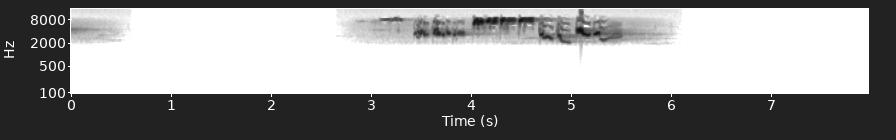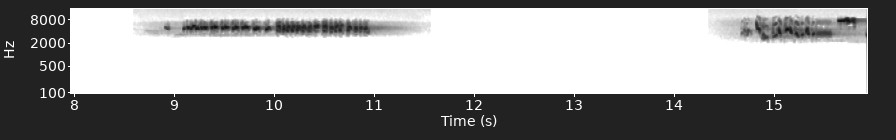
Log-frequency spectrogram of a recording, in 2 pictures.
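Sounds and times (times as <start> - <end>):
European robin singing: 3.1 - 5.6, 8.9 - 11.0, 14.7 - 15.9.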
